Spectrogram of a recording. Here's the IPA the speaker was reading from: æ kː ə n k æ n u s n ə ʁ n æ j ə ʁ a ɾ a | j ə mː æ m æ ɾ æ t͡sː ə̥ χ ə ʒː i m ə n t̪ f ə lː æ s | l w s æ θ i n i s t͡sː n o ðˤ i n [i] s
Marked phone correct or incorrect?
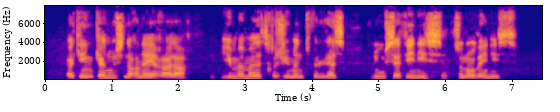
correct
